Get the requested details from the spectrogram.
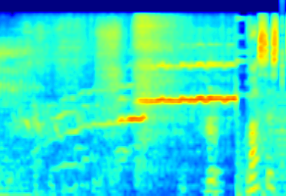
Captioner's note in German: Hoher Pfeifton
